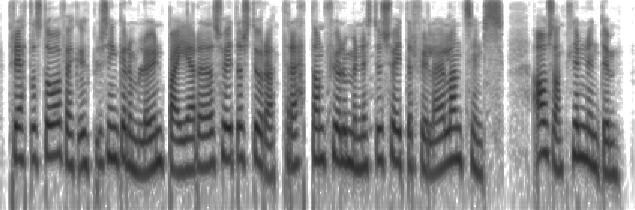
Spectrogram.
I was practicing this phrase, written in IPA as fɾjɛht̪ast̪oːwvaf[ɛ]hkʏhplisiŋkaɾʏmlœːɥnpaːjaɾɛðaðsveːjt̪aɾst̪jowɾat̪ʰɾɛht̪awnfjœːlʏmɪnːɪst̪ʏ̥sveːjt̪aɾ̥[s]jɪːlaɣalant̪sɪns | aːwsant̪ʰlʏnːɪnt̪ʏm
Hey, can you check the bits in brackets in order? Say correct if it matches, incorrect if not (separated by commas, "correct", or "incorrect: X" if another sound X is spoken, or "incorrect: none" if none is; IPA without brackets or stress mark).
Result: correct, incorrect: f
